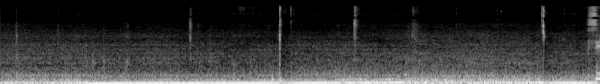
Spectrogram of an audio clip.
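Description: Deep, steady road and engine rumble inside a moving car's cabin, growing louder about a second in.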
